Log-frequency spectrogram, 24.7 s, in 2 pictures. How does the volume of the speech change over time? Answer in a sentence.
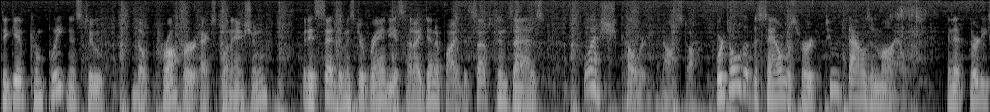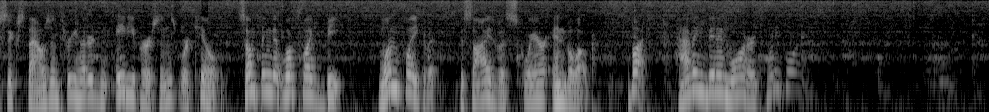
The loudness of the speech stays about the same.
